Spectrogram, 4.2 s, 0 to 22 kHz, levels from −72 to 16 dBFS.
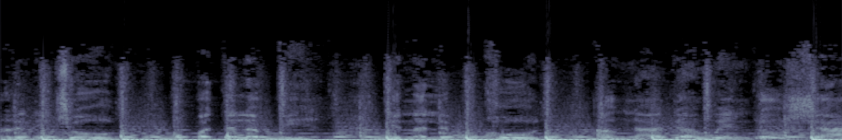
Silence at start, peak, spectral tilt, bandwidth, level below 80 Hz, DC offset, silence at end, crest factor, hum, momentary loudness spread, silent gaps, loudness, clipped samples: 0 s; 0 dBFS; -6 dB/octave; 14.5 kHz; -12 dBFS; under 0.1%; 0 s; 8 dB; none; 4 LU; none; -12 LUFS; 0.8%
